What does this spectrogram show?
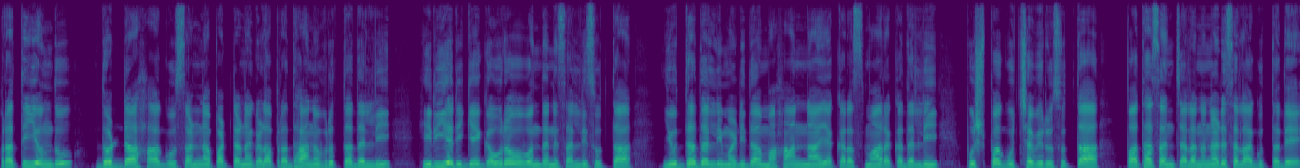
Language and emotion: Kannada, neutral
